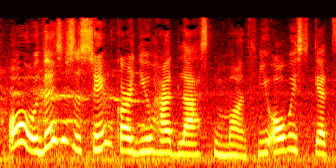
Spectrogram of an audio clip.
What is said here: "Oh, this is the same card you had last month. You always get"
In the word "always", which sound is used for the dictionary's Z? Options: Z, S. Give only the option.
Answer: S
